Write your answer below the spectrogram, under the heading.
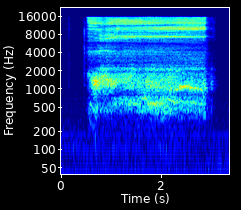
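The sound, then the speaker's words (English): Oxygen hissing from a squeeze-trigger canister as someone inhales through the mouthpiece: one steady, broad hiss lasting about two and a half seconds, then cutting off sharply. “Okay, so I just inhaled a bunch of oxygen.”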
